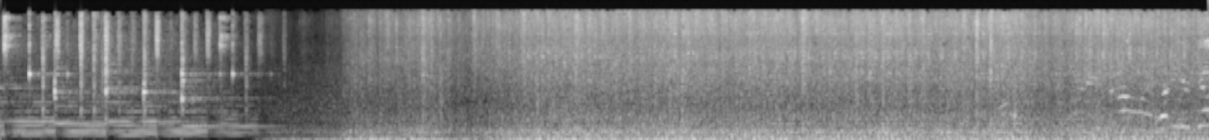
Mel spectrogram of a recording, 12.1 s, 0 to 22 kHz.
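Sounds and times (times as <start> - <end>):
engine and road noise rumble: 2.5 - 12.0.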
